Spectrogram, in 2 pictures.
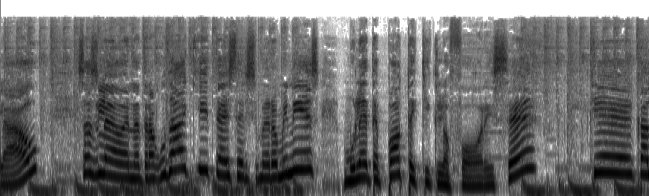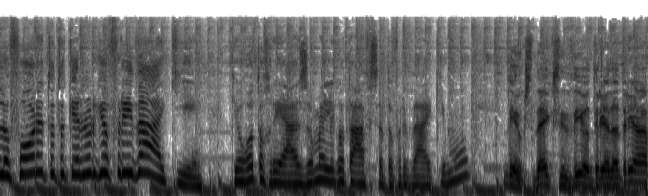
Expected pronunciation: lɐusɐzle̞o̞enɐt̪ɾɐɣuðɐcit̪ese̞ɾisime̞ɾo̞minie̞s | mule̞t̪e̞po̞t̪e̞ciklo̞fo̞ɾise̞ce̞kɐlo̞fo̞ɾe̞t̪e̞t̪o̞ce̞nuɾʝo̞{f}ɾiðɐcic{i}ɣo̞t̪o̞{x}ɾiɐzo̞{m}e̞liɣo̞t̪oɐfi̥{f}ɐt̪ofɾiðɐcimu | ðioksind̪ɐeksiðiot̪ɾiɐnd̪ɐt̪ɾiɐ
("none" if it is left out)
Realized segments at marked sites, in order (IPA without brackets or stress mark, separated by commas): f, e, x, m, s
